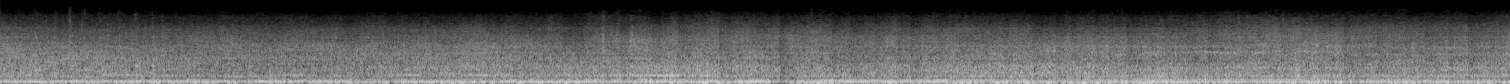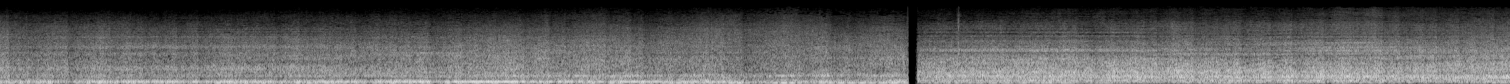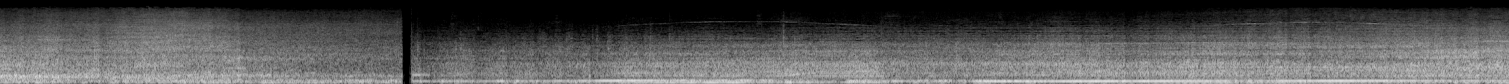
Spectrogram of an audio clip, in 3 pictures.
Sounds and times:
Truck: 0:00.0 - 0:45.2.

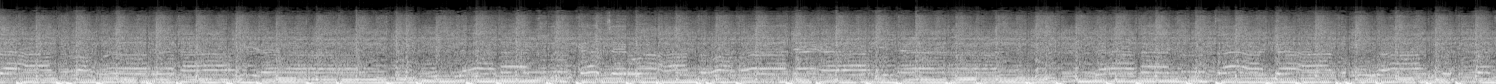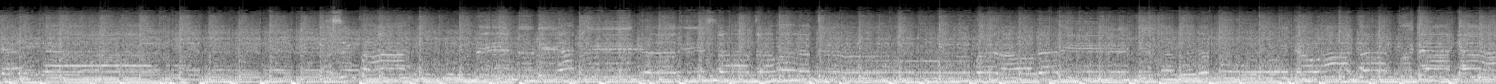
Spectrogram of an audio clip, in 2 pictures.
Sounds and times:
Punk rock: 0:00.0 - 0:29.9.

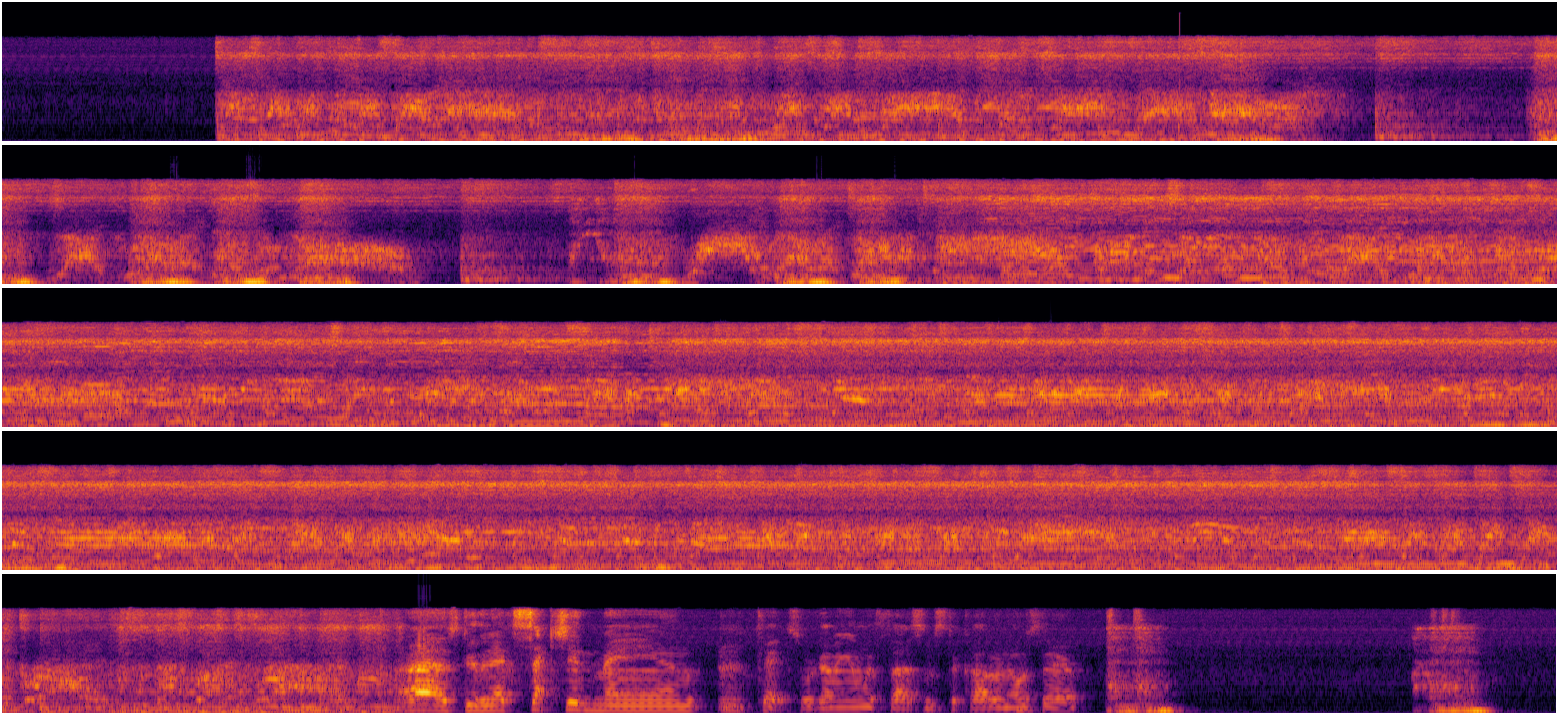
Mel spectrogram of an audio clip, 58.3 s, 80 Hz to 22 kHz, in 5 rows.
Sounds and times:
Electric guitar: 0:01.6 - 0:10.4, 0:11.3 - 0:15.2, 0:15.8 - 0:49.8, 0:54.9 - 0:55.6, 0:57.2 - 0:58.0.

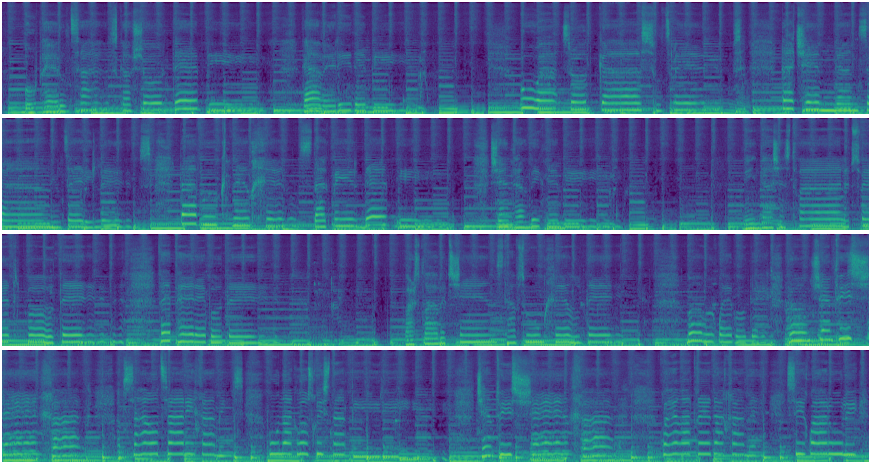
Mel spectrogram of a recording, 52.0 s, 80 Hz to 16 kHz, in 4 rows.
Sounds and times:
Music: 0:00.0 - 0:52.0.

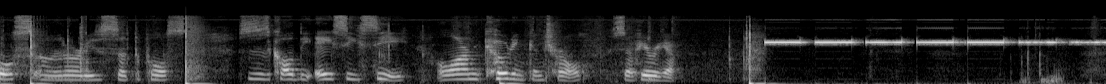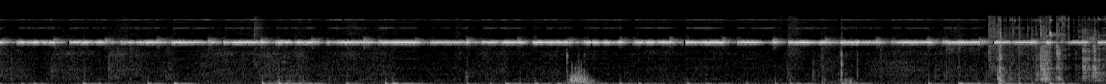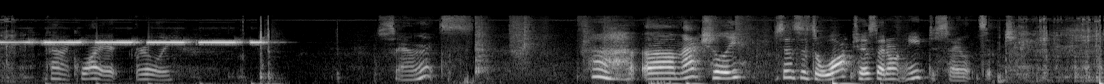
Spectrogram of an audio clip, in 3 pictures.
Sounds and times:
Fire alarm: 0:07.6 - 0:25.1.

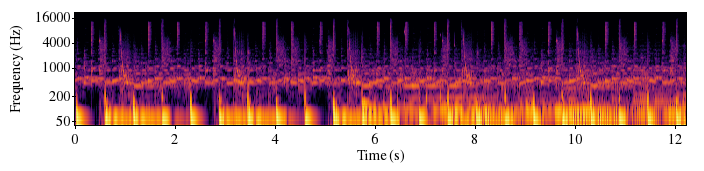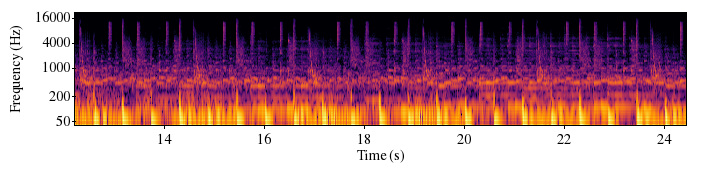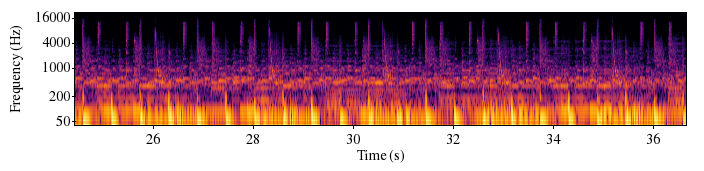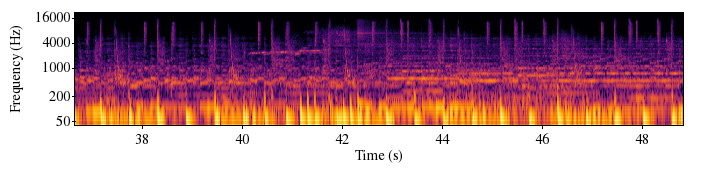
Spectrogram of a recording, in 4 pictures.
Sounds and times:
Music: 0:00.0 - 0:48.8.

